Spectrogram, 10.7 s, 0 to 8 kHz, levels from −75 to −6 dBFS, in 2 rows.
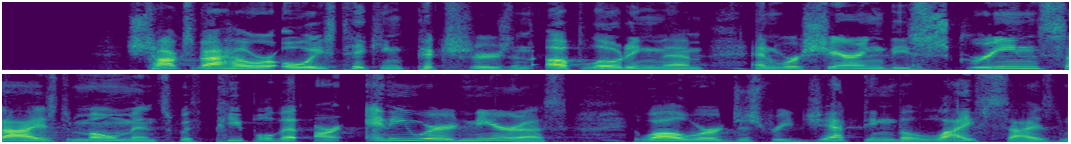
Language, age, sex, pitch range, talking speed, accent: English, 20-39, male, 130-170 Hz, 170 wpm, American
